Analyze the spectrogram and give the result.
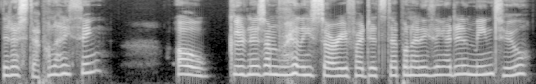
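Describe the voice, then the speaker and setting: A kind giant woman, as a voice actress plays her in a fantasy ASMR roleplay. Her voice sits fairly high and is recorded dry, without room sound. She talks courteously and earnestly, with an apologetic, slightly hesitant manner. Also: fairly even intonation, brisk, mellow, dry recording, lightly acted. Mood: flustered, apologetic.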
